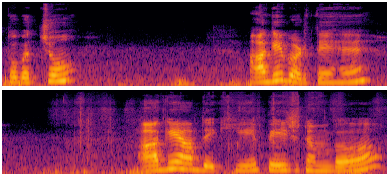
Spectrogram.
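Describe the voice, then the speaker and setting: Woman teacher, very slow deliberate reading, fairly high voice, children's reading lesson, drawn-out words. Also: a little hiss or hum. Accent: Hindi. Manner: slow, drawn-out word-by-word reading with repeated questions. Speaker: primary school teacher.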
